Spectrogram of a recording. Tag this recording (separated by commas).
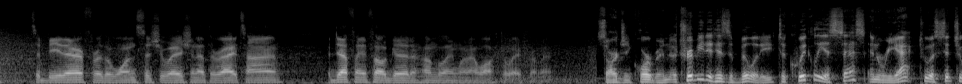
Speech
